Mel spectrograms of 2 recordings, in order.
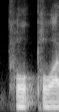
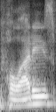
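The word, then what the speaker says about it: Paulides: You know, obviously with things like what is a missing 411 and and David Pilot, I always say his name wrong. Pilates. Pilates. Yeah. Pilates.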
